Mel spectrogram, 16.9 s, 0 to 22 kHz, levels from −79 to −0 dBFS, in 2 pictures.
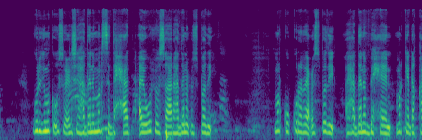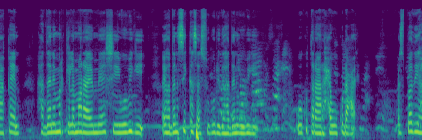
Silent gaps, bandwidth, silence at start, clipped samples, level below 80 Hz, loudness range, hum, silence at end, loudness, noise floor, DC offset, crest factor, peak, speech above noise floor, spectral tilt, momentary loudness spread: none; 17 kHz; 0.65 s; under 0.1%; -40 dBFS; 4 LU; none; 0 s; -18 LUFS; -53 dBFS; under 0.1%; 16 dB; 0 dBFS; 36 dB; -5 dB/octave; 9 LU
